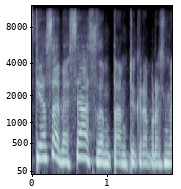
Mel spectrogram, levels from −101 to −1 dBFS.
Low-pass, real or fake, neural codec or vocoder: 10.8 kHz; real; none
